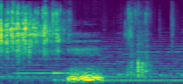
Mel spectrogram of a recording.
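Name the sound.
dice being rolled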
